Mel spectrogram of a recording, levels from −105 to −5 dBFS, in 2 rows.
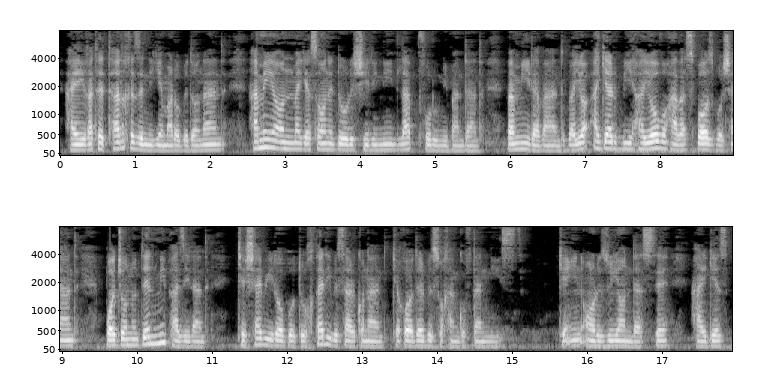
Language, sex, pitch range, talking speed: Persian, male, 125-145 Hz, 160 wpm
